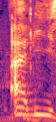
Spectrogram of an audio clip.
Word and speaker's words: Alie: Et votre actualité, ce dernier album, je ne savais pas comment le prononcer. Ali, ça s'écrit A-L-I-E et une tournée.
